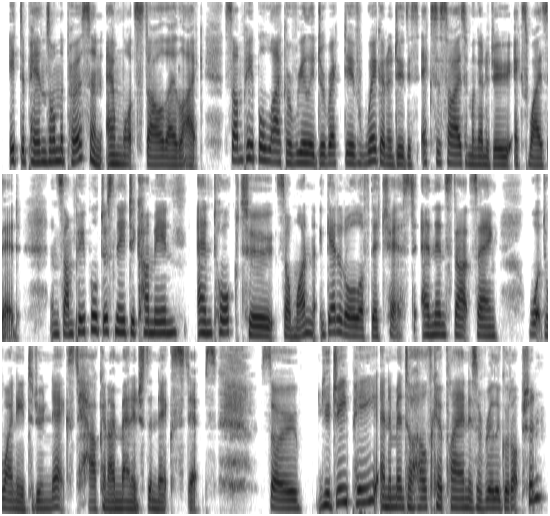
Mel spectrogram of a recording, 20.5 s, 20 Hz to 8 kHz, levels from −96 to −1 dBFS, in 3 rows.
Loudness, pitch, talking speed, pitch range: -20 LUFS, 170 Hz, 230 wpm, 150-205 Hz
